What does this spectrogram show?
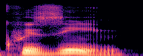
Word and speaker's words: cuisine: The word cuisine. Ah, yes. The pronunciation challenge mimics slightly exaggerated pronunciation. Cuisine. Stress on the second bit.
